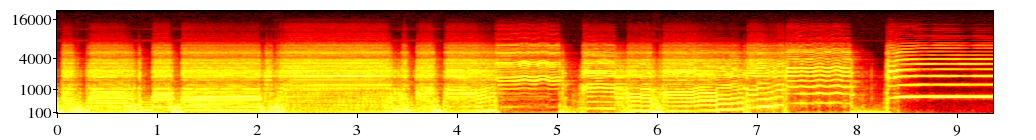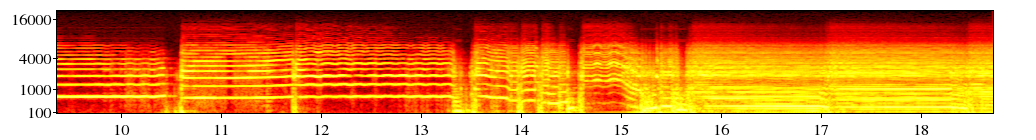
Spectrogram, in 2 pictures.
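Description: Electric guitar through a small Marshall tube combo amp pushed hard, loud and distorted, with chords and bent notes, a long sustained note in the middle, then more chords.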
